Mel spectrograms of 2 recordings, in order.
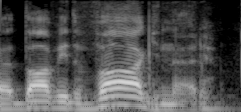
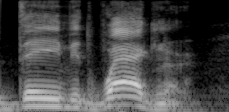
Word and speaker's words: Wagner: Det är tysk-amerikanen eh, David Wagner. Eh, jag väljer att säga det med tyskt uttal. Eh, och inte David Wagner.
